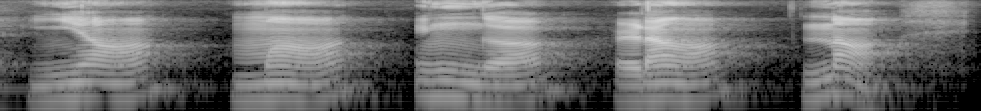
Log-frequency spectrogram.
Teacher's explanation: आप इनको नाक के जरिए बोलते हैं, थोड़ा सा नाक के द्वारा इनका उच्चारण होता है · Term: नासिका उच्चारण स्थान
